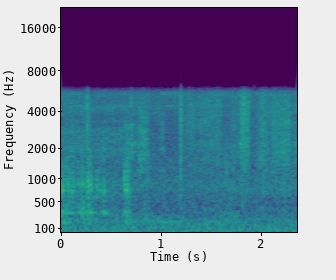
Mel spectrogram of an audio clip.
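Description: Soft handling of paper album pages and card tags: a few faint rustles and light taps over a steady low background hum.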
